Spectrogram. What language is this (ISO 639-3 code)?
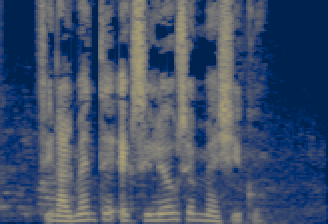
glg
